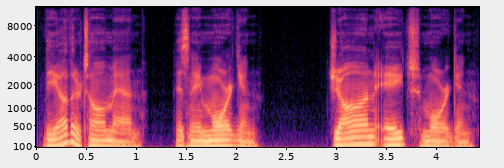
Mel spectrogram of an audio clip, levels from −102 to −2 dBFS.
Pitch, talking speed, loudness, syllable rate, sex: 100 Hz, 135 wpm, -16 LUFS, 4.2 syllables/s, male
